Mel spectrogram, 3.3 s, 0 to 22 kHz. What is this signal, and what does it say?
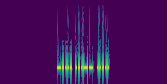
Morse code, heard as a keyed tone, about 44 wpm, 700 Hz. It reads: 635
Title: Common Cut Numbers - 3-Digit 45wpm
